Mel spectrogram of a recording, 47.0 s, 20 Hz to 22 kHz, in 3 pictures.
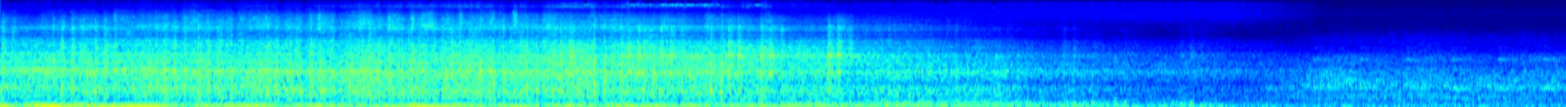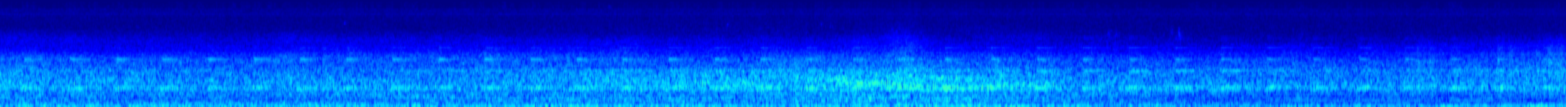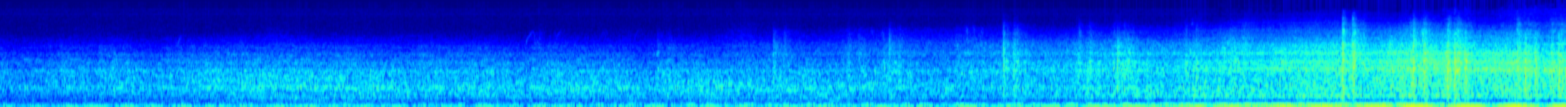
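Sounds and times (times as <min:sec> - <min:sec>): diesel railcar engine rumble: 0:00.0 - 0:46.9.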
